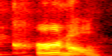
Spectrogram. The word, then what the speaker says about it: colonel: of a weird one we say kernel not kind of it's a very weird one but do you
